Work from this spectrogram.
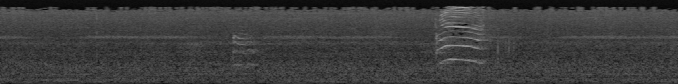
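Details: Angry mother cat reacting while her kitten Guitar is helped out of a box and brought near her: one faint short call, then a loud drawn-out wavering meow, against constant low engine-like hum.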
